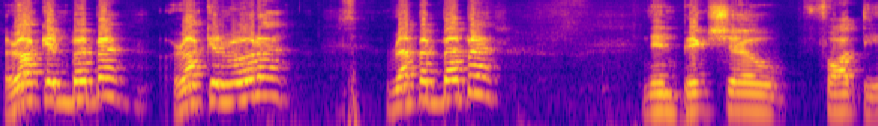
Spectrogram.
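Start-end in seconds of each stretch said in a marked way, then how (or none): 0.0-3.4 Santino impression. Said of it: "Santino when he couldn't get his name right".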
